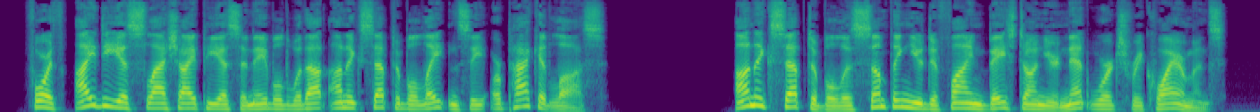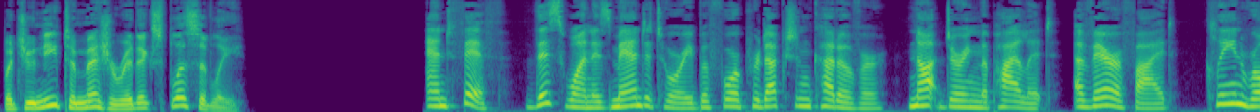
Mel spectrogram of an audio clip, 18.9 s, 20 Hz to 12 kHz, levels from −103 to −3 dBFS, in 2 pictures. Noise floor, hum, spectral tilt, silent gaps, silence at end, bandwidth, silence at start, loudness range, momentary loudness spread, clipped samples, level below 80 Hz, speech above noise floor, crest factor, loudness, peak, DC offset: under -90 dBFS; none; -4.5 dB/octave; 4.69-5.40 s, 11.39-12.54 s; 0 s; 12 kHz; 0.25 s; 4 LU; 8 LU; under 0.1%; -58 dBFS; over 70 dB; 18 dB; -20 LUFS; -2 dBFS; under 0.1%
